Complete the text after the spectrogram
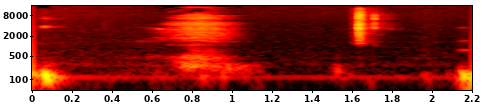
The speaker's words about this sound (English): I'm trying not to type because I have a mechanical keyboard, and it's obnoxious.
